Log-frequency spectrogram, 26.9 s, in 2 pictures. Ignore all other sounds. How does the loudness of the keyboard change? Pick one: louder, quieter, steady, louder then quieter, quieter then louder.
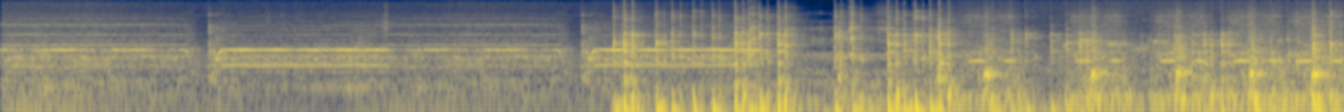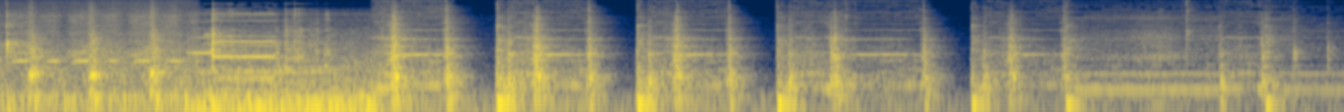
quieter then louder.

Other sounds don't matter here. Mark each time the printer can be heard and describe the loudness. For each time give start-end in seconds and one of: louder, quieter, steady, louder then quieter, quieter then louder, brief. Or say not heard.
0.0-26.8 louder then quieter.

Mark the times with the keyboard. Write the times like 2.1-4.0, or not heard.
6.1-13.6.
